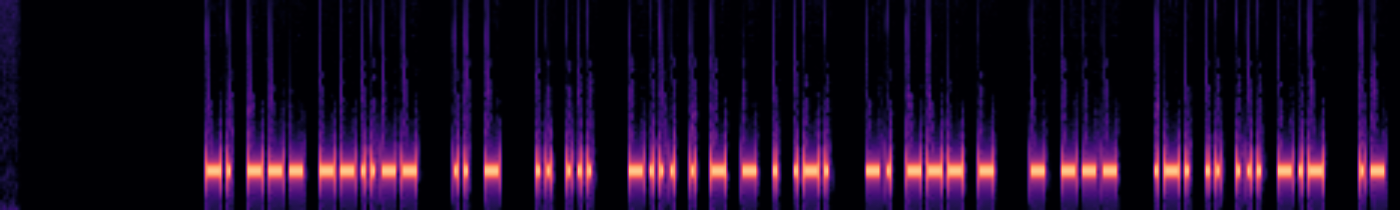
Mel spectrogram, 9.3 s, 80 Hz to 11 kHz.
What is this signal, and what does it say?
Morse code, heard as a keyed tone, about 36 wpm, 700 Hz. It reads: NO, IT IS BETTER NOT TO RISK A
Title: Sentences from Top 1600 Words 35wpm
